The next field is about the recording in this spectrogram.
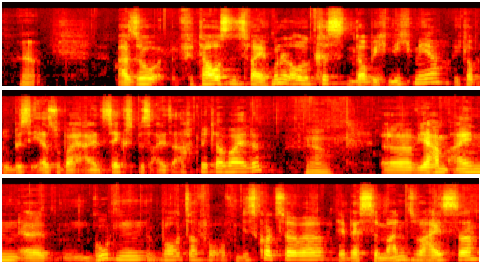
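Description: A man speaks with a dark, mellow tone at a fairly high pitch. His pace is moderate and his intonation lively. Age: 40s. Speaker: hobby laser maker, media designer. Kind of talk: casual interview chat.

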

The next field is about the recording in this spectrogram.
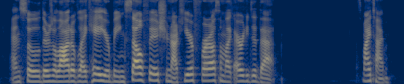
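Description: Very fast speech with long, frequent pauses, a bright, sharp tone, fairly even intonation and an American accent. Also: woman, medium pitch for a woman, very clean recording, silent background. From New York. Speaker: comedian. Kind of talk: casual chat.

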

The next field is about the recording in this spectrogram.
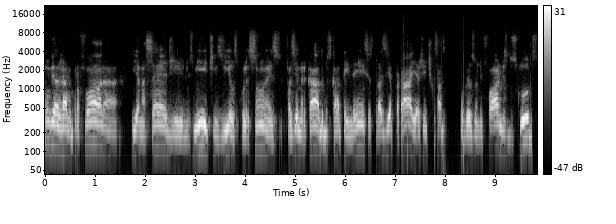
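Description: At a moderate pace and a medium pitch, a man talks with ordinary pitch variation in an unremarkable speaking voice, the sound dry and close with no echo. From Brazil, Santos (São Paulo coast). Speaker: sportswear company manager. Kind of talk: interview. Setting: live stream.

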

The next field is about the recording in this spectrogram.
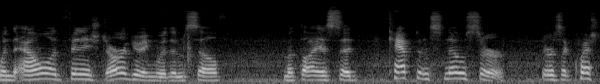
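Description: The speaker has a natural reading voice. It carries through the whole clip.

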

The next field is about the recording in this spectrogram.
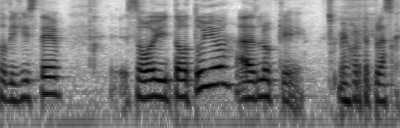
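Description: A man's voice full of lively intonation. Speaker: podcast host. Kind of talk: casual interview chat.

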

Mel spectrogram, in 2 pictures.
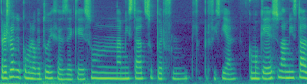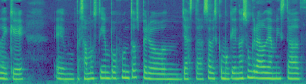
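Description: Dark and mellow in tone, a woman speaks with monotone, flat intonation. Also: medium pitch for a woman, moderate pace. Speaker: podcast co-host. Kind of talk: casual chat.

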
